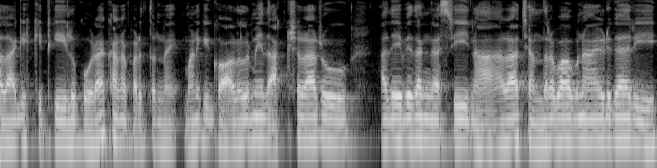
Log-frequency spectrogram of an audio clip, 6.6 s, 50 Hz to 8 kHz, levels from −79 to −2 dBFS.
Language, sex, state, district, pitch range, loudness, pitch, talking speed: Telugu, male, Andhra Pradesh, Chittoor, 100-110 Hz, -20 LUFS, 105 Hz, 145 wpm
